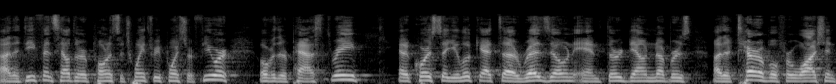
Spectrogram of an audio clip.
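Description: A man with a normal speaking voice talks fairly quickly at a fairly high pitch, with ordinary pitch variation. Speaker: sports betting handicapper. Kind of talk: sports betting picks discussion.

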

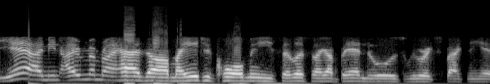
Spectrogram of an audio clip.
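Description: Using an ordinary speaking voice, a man talks at a fairly quick pace with ordinary pitch variation in a dry, close sound with no echo. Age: 40s. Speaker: stand-up comedian. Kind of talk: casual interview chat.

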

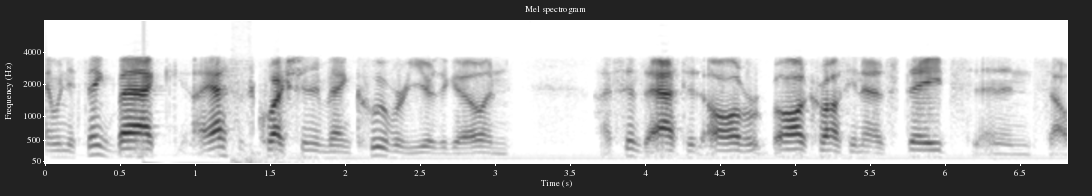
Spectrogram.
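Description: A man with an American accent has a plain, everyday voice. He talks fairly quickly at a fairly high pitch. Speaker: author and former high school hockey coach. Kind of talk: radio interview about his book.

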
